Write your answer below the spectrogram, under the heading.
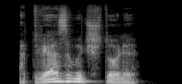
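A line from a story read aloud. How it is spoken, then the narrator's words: Muttering to himself. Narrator (Russian): пробормотал Остин, похоже, обращаясь к самому себе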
